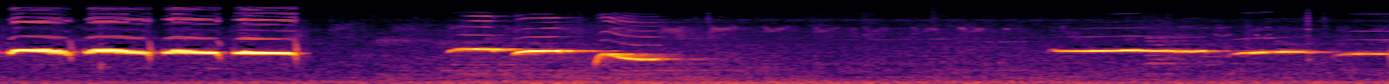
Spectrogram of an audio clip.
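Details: Female laughingthrush calling steadily to stimulate males: four loud, even whistles in quick succession, then three downward-slurring whistles, and after a gap three more sustained whistles, the last falling.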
